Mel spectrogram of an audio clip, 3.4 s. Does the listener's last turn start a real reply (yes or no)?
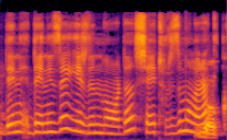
yes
